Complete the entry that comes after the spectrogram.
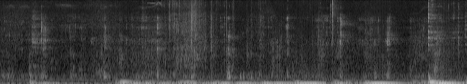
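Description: Close-miked chewing of a mouthful of Yorkshire pudding and corned beef hot pot: irregular wet mouth clicks and smacks, busier from about a second in. Near the end a sharper knock as a fork touches the plate.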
